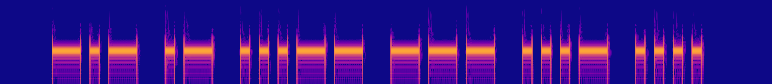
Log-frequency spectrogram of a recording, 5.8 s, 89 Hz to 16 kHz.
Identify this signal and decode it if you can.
Morse code, heard as a keyed tone, about 17 wpm, 700 Hz. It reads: KA3OVH
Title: USA Call Signs Repeated 2x 17wpm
